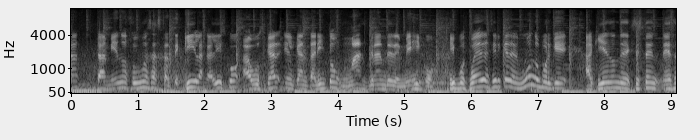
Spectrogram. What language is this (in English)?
Spanish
